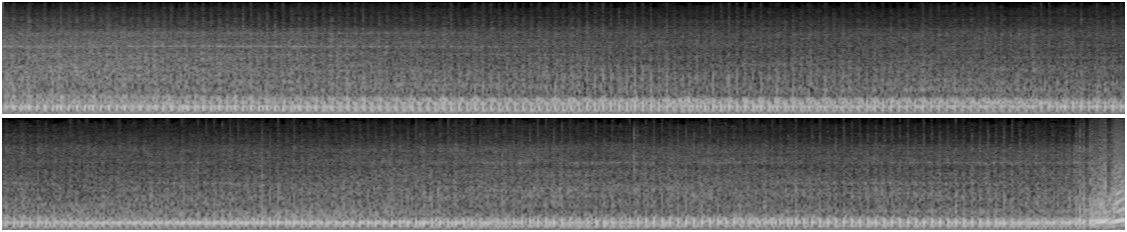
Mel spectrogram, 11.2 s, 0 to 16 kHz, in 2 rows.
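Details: 1983 Kawasaki GPZ-550 garage find after carb rebuild and tuning, Kerker exhaust, test ride: steady even four-cylinder burble under way, no misses or knocks; pulling smoothly.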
